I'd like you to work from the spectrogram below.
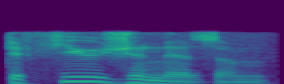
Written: diffusionism

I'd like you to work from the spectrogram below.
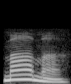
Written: mamma

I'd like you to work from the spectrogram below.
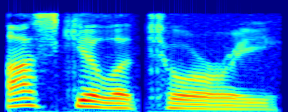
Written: osculatory

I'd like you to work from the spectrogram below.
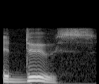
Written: educe

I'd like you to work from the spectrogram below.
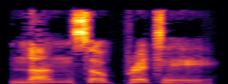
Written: nonesopretty

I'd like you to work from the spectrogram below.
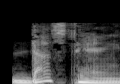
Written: dusting

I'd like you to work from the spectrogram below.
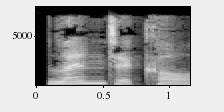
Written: lenticle

